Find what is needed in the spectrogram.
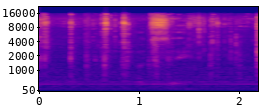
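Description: Lead jig heads and metal hooks clicking and rattling against each other and the plastic compartment walls of a tackle box as fingers pick through them, in quick irregular clicks with a brief rustle about a second in.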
